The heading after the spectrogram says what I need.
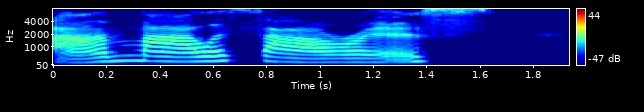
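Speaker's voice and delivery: over-the-top, showy, hyped-up delivery. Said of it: "When has [name] ever spoken like that?".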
